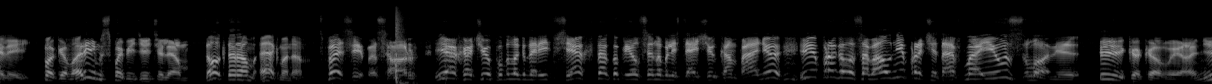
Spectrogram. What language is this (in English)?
Russian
